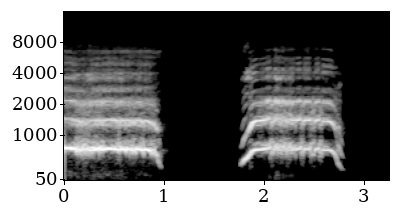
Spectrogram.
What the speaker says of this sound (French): Pardon pour crier, mais quoi?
